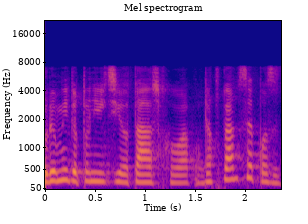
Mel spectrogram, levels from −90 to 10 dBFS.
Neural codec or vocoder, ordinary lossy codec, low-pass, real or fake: codec, 16 kHz, 1 kbps, FunCodec, trained on Chinese and English, 50 frames a second; AAC, 96 kbps; 7.2 kHz; fake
